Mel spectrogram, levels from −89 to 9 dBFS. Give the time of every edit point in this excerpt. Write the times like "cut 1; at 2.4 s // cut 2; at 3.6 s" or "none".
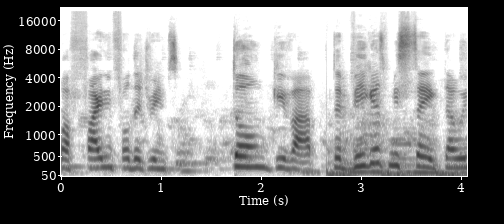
cut 1; at 2.6 s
